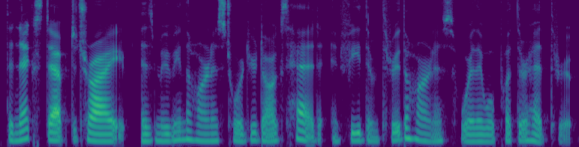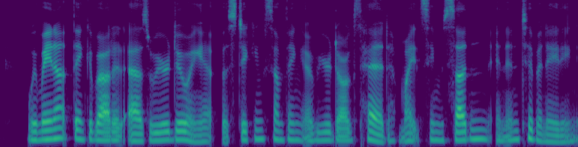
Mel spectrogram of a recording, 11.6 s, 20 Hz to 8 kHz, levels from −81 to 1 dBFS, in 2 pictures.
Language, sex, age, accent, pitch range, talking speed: English, female, 40-59, American, 135-170 Hz, 255 wpm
